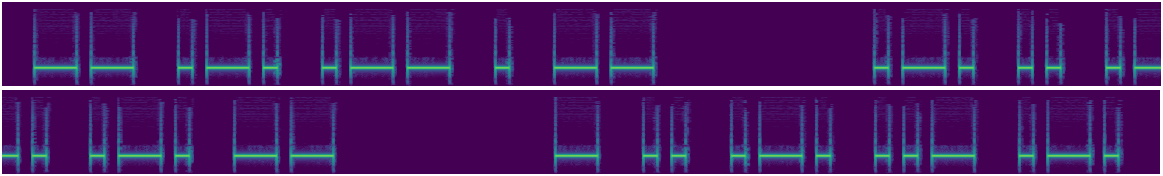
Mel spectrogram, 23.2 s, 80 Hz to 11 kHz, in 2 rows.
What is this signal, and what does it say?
Morse code, heard as a keyed tone, about 8 wpm, 800 Hz. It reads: MRWEM RIRRM TIRUR
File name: LEZIONI / 3 MWRO / 3 MWR 8wpm 2444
